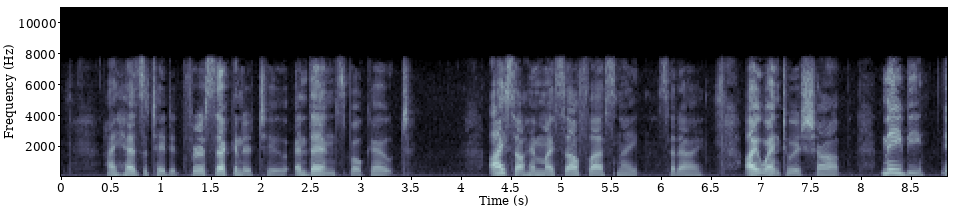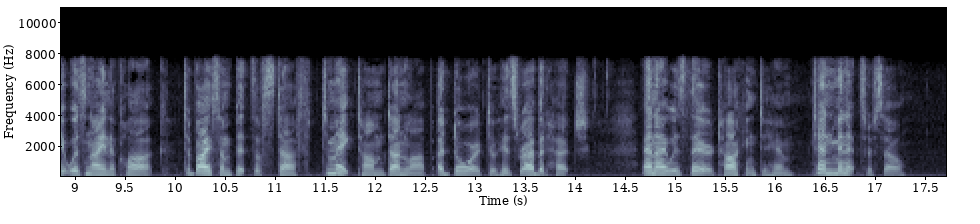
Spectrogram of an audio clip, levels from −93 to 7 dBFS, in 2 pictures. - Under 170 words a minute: No, average, 190 wpm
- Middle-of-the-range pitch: Yes, medium, 170 Hz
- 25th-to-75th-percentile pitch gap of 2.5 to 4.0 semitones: No, average, 5.2 semitones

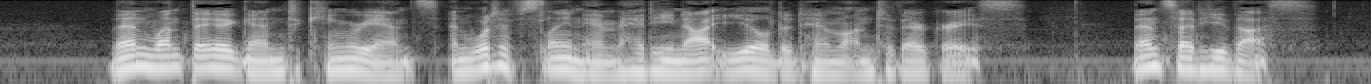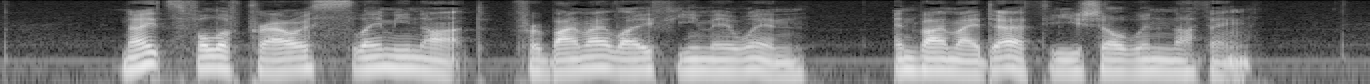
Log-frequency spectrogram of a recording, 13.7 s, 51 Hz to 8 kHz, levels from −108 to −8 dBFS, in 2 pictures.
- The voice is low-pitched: Yes, low, 110 Hz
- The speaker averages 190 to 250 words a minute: Yes, average, 200 wpm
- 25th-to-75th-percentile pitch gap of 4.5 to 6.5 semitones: No, average, 3.0 semitones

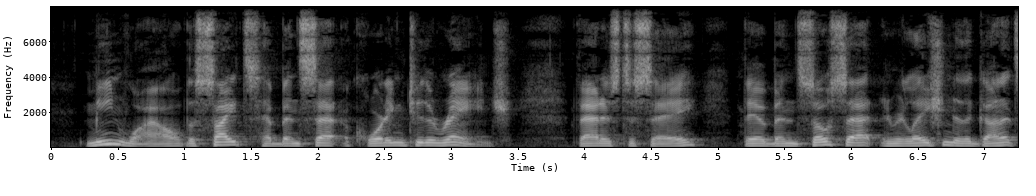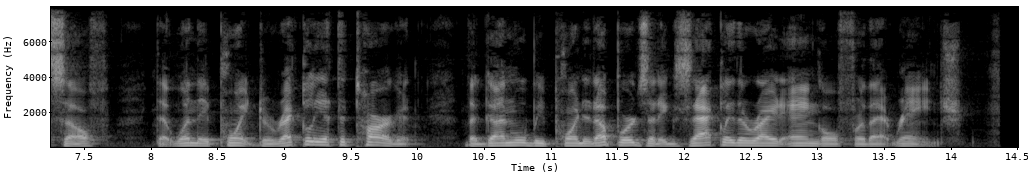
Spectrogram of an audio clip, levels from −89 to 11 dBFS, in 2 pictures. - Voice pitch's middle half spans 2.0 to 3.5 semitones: No, average, 4.1 semitones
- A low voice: Yes, low, 120 Hz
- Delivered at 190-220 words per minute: Yes, average, 195 wpm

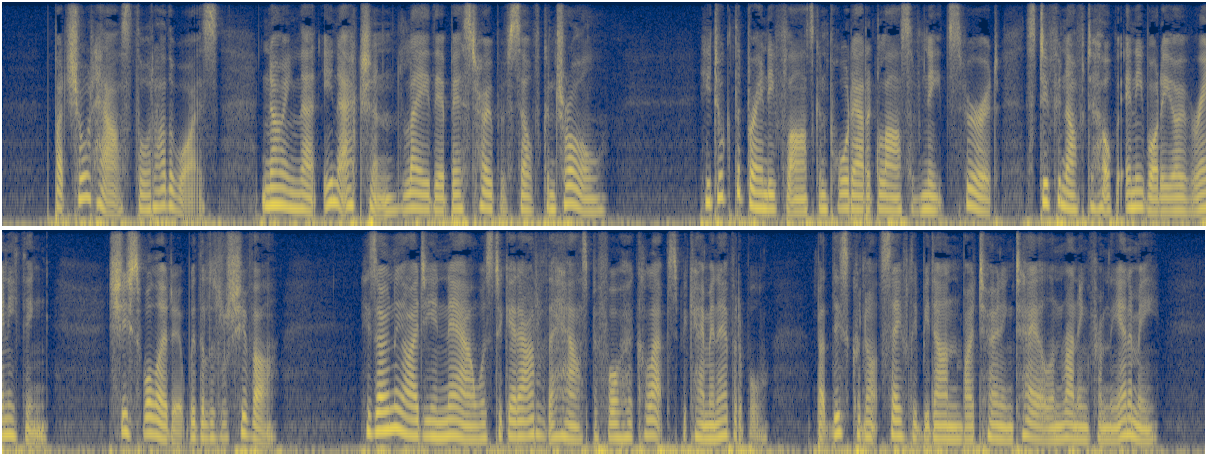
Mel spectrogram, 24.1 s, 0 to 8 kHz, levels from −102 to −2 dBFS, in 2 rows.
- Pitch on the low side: No, medium, 150 Hz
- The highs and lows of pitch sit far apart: No, average, 4.0 semitones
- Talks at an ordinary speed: Yes, average, 180 wpm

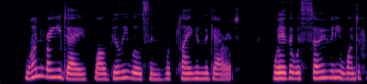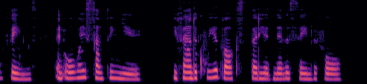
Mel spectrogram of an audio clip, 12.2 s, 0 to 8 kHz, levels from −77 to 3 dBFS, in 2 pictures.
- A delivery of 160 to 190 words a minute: Yes, average, 165 wpm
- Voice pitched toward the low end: No, high, 205 Hz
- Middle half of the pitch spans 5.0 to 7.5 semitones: No, narrow, 2.5 semitones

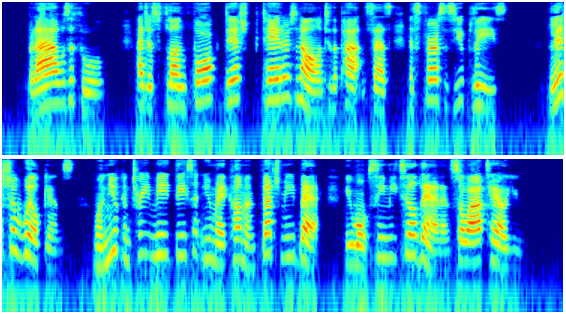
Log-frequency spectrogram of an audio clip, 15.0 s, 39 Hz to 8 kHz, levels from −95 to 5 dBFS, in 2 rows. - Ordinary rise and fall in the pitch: No, wide, 5.7 semitones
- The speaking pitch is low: No, high, 245 Hz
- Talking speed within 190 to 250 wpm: Yes, average, 195 wpm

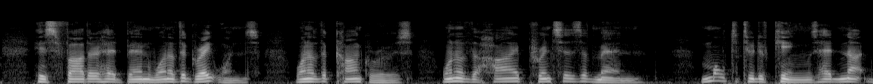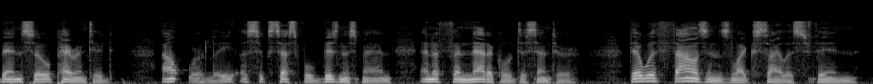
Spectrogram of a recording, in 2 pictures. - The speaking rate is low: No, average, 150 wpm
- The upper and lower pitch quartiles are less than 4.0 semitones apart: No, average, 4.9 semitones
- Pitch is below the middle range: Yes, low, 115 Hz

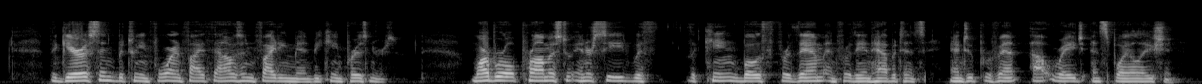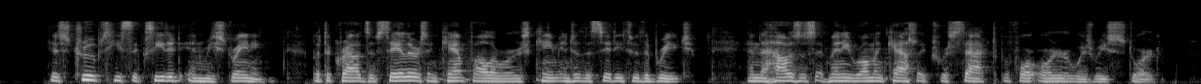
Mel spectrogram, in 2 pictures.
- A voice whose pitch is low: No, medium, 150 Hz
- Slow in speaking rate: No, average, 160 wpm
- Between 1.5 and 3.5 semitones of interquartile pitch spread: Yes, average, 2.8 semitones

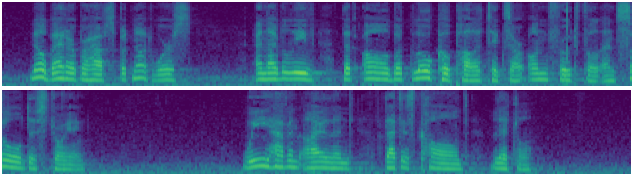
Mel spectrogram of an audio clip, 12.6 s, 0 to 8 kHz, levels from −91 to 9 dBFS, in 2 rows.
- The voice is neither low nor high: Yes, medium, 160 Hz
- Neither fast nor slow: No, slow, 130 wpm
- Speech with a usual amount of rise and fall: Yes, average, 3.5 semitones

